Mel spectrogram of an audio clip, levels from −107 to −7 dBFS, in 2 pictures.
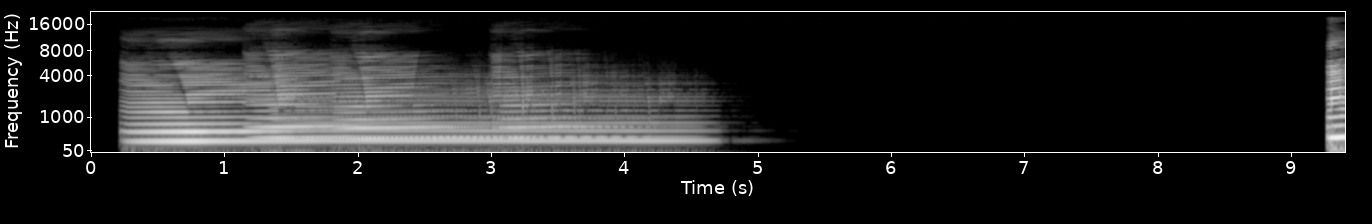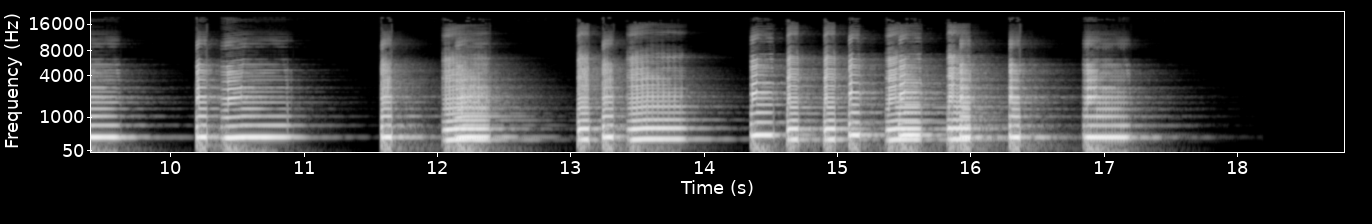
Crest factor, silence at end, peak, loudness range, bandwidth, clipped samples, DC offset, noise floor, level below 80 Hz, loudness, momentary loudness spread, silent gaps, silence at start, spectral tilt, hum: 22 dB; 1.45 s; 0 dBFS; 16 LU; 14.5 kHz; under 0.1%; under 0.1%; under -90 dBFS; -54 dBFS; -19 LUFS; 18 LU; none; 0.25 s; -3.5 dB/octave; none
